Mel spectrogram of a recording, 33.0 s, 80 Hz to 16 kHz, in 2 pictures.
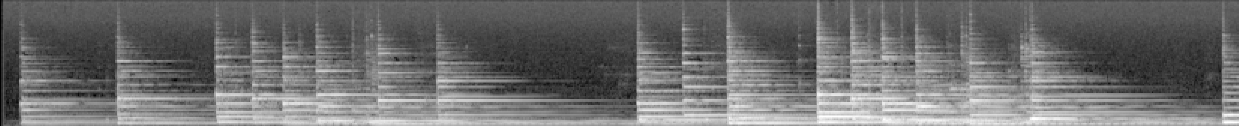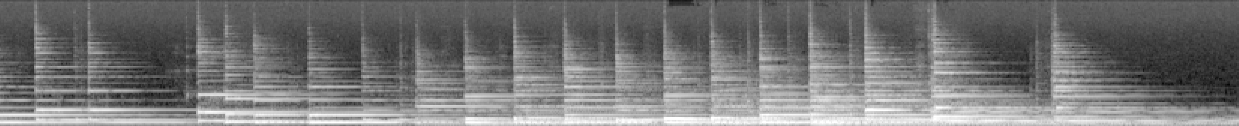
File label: piano, Sarabande; Pour le piano, L. 95; Debussy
